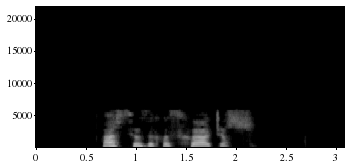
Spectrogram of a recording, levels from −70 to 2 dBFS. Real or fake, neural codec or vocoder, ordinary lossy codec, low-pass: fake; codec, 16 kHz, 1 kbps, FunCodec, trained on Chinese and English, 50 frames a second; MP3, 24 kbps; 7.2 kHz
